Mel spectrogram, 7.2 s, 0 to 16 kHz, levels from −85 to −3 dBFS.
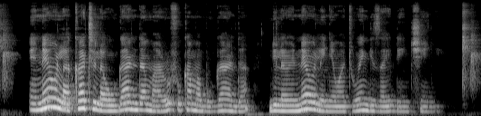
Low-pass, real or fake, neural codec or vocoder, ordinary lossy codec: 14.4 kHz; real; none; none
